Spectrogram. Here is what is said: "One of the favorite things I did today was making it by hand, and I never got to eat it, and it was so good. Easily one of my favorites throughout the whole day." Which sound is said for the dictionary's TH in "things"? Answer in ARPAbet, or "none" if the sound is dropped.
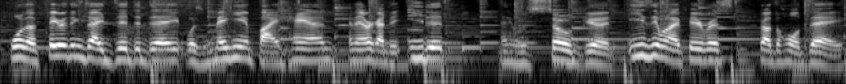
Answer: TH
